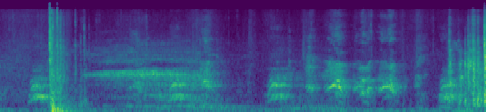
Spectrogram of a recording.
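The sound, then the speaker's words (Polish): A cold-blooded draft horse, a Polish cold-blood with a dam from the Jankowice stud and a Swedish Ardennes sire, whinnies in long, wavering, high-pitched calls: first one drawn-out neigh, then a second shakier one, with a sharp knock near the start and no talking. “To jest koń zimnokrwisty, PKZ, matka ze stadniny Jankowickiej, a ojciec typowy Arden szwedzki.”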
